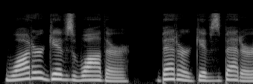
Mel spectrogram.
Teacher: T between vowels often sounds like a soft D. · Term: flap T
